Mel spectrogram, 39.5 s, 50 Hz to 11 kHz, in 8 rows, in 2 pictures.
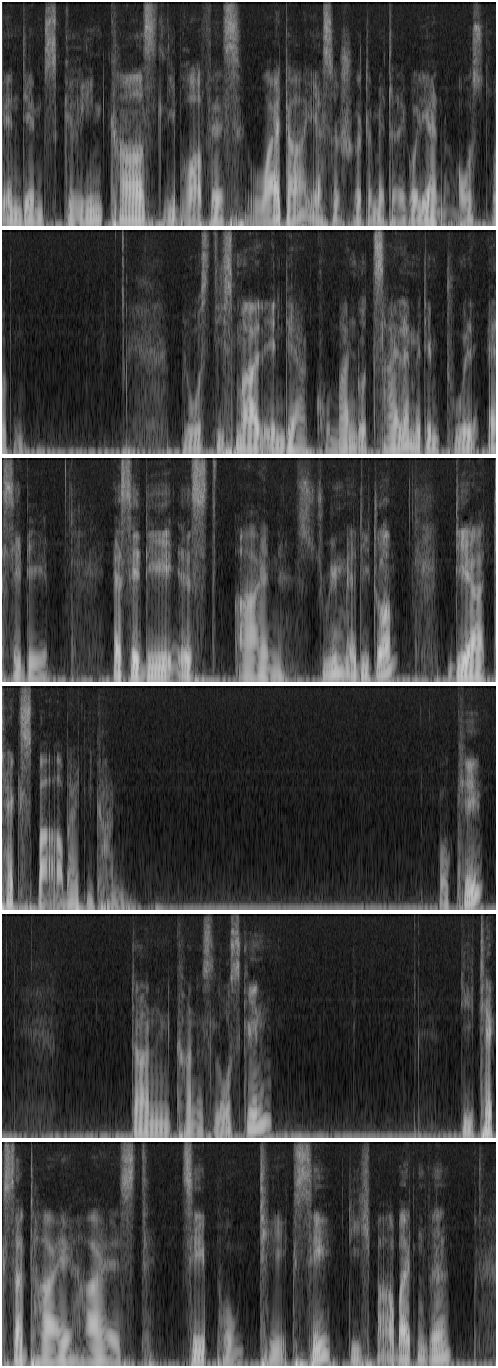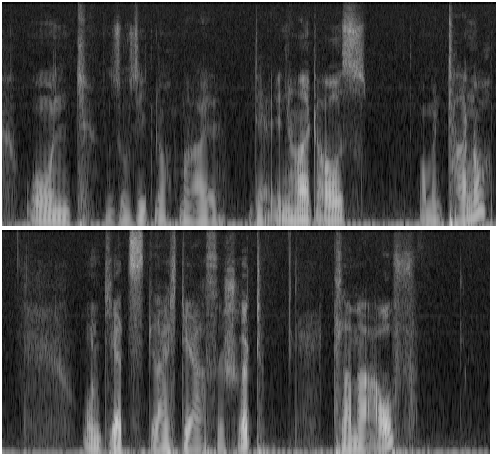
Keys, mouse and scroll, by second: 26.0 click, 27.1-28.1 typing, 29.6 space, 30.1 t, 31.3 x, 32.3 t, 32.5 Return.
